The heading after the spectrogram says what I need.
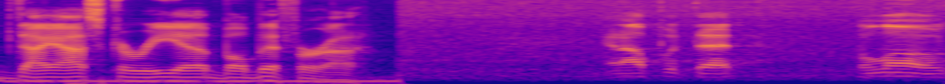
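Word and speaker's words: Dioscorea bulbifera: are really into botney the Latin name is discaria buera one small correction folks since Latin isn't my first language and I don't think Latin is anyone's first language this is actually pronounced diaria bifera and I'll put that below so you can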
